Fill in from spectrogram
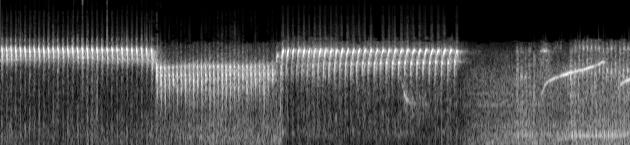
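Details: Canary singing long, even rolling trills, first high, then dropping lower, then high again, before breaking off into a few sliding whistles over background noise.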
